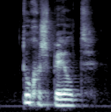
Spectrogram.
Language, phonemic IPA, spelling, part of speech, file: Dutch, /ˈtu.ɣəˌspeːlt/, toegespeeld, verb, Nl-toegespeeld.ogg
- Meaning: past participle of toespelen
